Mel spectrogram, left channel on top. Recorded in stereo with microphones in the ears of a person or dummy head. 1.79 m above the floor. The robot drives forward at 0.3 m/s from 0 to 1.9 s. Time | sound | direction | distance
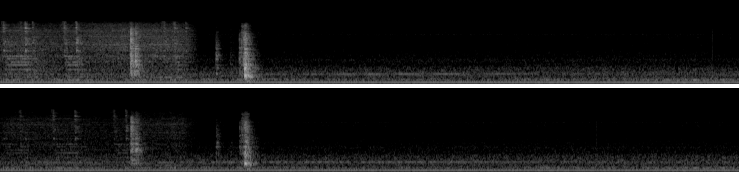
1.3 | a microwave | 30° left (ahead or behind) | 0.5 m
